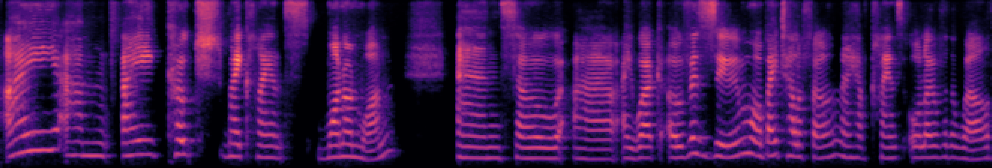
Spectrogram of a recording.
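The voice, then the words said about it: Mixed English accent. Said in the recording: “your accent ... I'm originally from England, and then my accent, I've traveled a lot ... people ask me, where are you from? ... it's a unique ... accent”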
